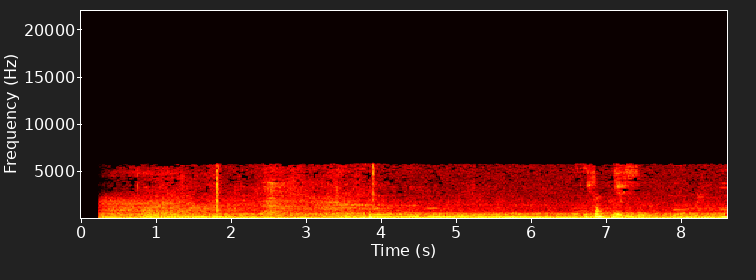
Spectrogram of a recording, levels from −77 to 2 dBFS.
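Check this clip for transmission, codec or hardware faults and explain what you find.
Two faults are audible: plainly audible codec damage across the whole clip, and coarse quantisation from 1.21 s to the end.

MP3 compression runs throughout. Nothing survives above 5.8 kHz, and the remaining band has a watery, swirling quality, which fits a very low bitrate around 24 kbps. The likely cause is an encoder short of bits. It cuts the treble at a fixed frequency and drops weak frequency lines that then flicker between frames. On a spectrogram this shows as a hard ceiling at 5.8 kHz, with patchy, blocky holes beneath it.

Low bit depth without dither begins at 1.21 s and continues to the end. A grainy, rough distortion rides on the audio and tracks its level, sitting roughly 25 dB below the signal. This points to about 7-bit resolution with plain rounding. Because the rounding error follows the waveform, the grit changes with the sound. 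On a waveform, zooming in shows visible stair-steps. A spectrogram shows a raised, signal-shaped noise floor from 1.21 s onward.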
